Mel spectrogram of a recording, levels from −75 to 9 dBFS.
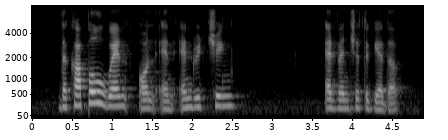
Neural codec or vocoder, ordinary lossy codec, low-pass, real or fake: none; none; 7.2 kHz; real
